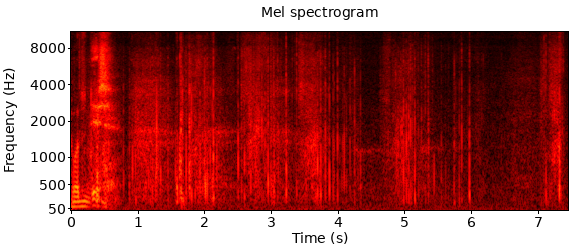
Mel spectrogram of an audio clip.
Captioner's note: steps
